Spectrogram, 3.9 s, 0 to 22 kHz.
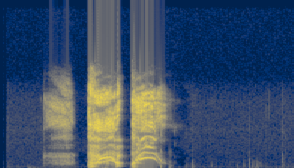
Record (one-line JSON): {"three_cough_length": "3.9 s", "three_cough_amplitude": 29756, "three_cough_signal_mean_std_ratio": 0.39, "survey_phase": "beta (2021-08-13 to 2022-03-07)", "age": "45-64", "gender": "Female", "wearing_mask": "No", "symptom_none": true, "smoker_status": "Never smoked", "respiratory_condition_asthma": false, "respiratory_condition_other": false, "recruitment_source": "REACT", "submission_delay": "2 days", "covid_test_result": "Negative", "covid_test_method": "RT-qPCR", "influenza_a_test_result": "Negative", "influenza_b_test_result": "Negative"}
